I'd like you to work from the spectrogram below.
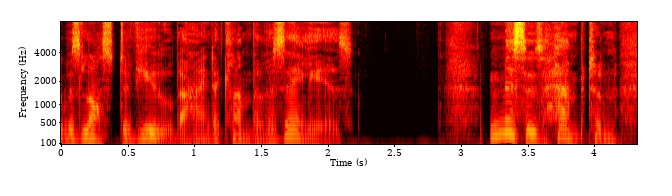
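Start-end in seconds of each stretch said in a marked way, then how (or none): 3.2-4.2 raised, solemn form of address; increased solemnity. A narrator's reading. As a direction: begin a grave pronouncement. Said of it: "began Leonard with increased solemnity".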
